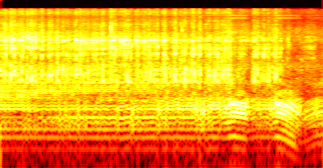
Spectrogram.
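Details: Two-stroke gas trimmer unused for a month and a half, started after heavy cranking: raspy, uneven running that sags and nearly dies around three seconds in, then picks back up; it won't hold a steady idle. The carburetor seems clean; the owner suspects a muffler issue.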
